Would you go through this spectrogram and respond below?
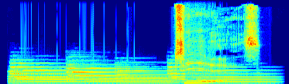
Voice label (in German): prost auf englisch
